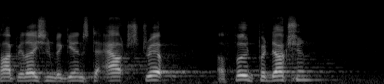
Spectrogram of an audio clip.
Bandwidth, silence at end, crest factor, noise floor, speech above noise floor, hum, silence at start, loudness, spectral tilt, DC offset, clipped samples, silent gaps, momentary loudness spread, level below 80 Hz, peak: 11 kHz; 0.6 s; 20 dB; -60 dBFS; 31 dB; none; 0 s; -30 LUFS; -4 dB/octave; under 0.1%; under 0.1%; none; 15 LU; -72 dBFS; -10 dBFS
